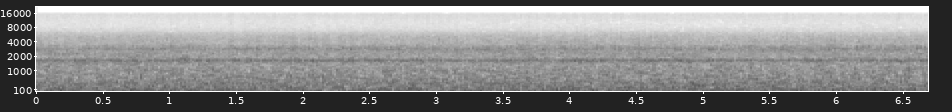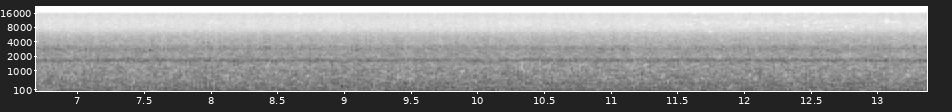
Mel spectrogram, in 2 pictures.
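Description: Onboard sound of a dirt-track racing kart at speed: the small engine running with a steady rushing noise, holding an even pitch and level.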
